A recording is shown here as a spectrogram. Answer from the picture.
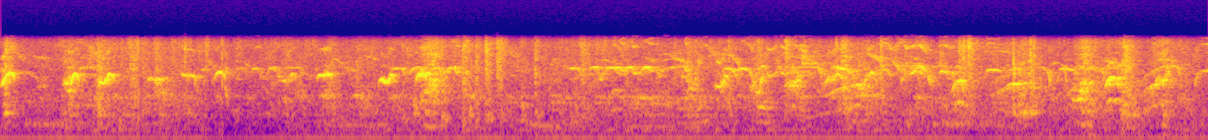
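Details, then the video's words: Brahma chicks peeping: many short, high chirps crowd together in uneven bursts, with soft scratching and rustling, over a steady low electrical hum. "Brahma chicks"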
